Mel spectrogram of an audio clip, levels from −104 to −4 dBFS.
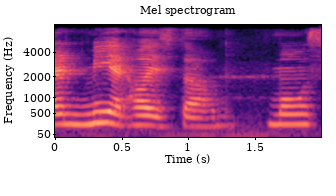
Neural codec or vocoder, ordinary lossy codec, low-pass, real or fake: none; none; 7.2 kHz; real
